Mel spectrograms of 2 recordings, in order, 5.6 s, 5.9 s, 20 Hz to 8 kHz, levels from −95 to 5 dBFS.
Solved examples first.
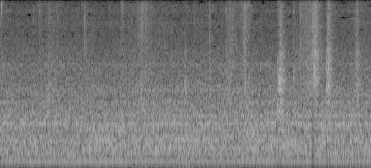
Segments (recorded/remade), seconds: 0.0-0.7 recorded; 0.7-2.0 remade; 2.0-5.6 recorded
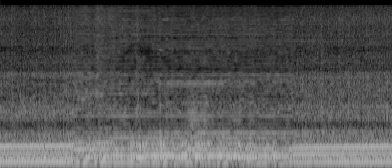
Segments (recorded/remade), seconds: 0.0-1.1 recorded; 1.1-4.4 remade; 4.4-5.9 recorded

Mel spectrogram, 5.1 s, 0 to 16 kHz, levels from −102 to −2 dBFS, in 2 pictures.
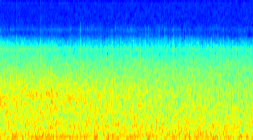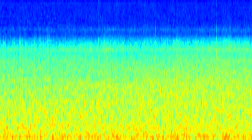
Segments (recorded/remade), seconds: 0.0-0.7 remade; 0.7-3.1 recorded; 3.1-5.1 remade

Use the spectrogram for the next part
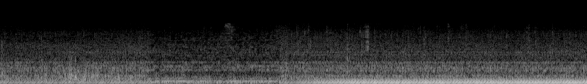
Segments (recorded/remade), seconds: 0.0-1.5 recorded; 1.5-2.8 remade; 2.8-5.9 recorded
